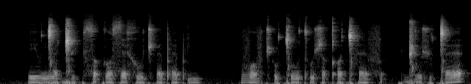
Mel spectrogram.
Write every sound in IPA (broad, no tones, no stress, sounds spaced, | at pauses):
e ʊ̯ ŋ͡ǀ æ ɡ͡ǁ e k s ɒ k ɒ s æ x o t͡ʃʼ æ pʼ æ pʼ i | v ɒ v t͡ʃʼ o ǀ o tʼ o ʃ i qʼ u ǀʰ æ f | ɡ͡ǁ o ʃ u ǀ æ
